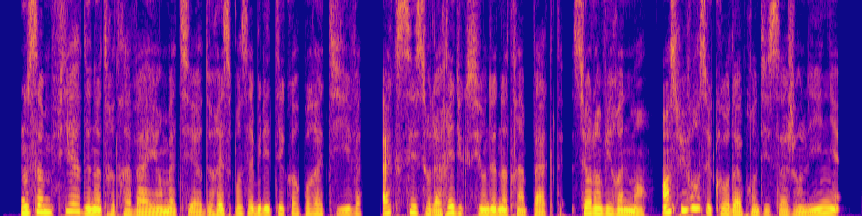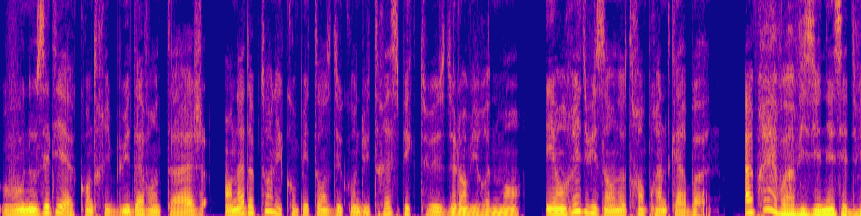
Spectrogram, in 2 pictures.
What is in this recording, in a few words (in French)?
Elearning Medley, voix off femme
